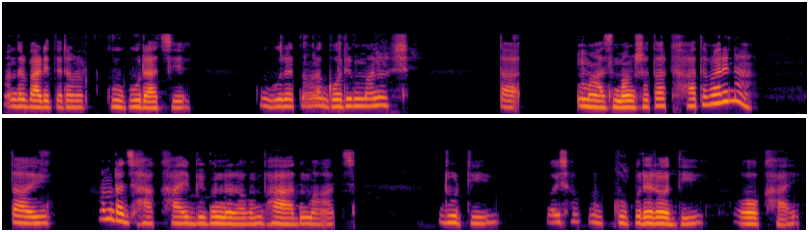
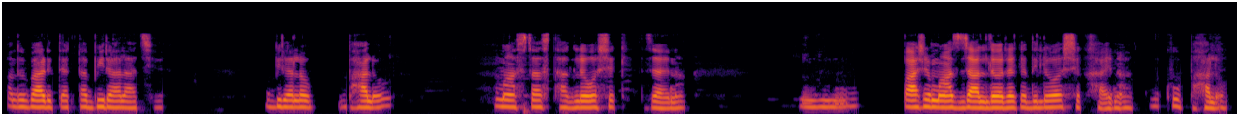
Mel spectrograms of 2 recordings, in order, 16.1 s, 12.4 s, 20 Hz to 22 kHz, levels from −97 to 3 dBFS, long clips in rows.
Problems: none marked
